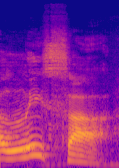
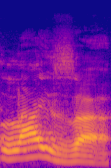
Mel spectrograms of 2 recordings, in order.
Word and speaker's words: Lisa: personagem é a lissa lissa não é laísa é a pronúncia lá existe existe a palavra live em inglês lz essa aqui é com s é lissa então o que ocorre naquele personagem dos simpsons a lisa simpson não é lisa como as pessoas falam aqui no brasil como se traduz aí como a própria dublagem do vídeo acaba acaba pronunciando então licença e aí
